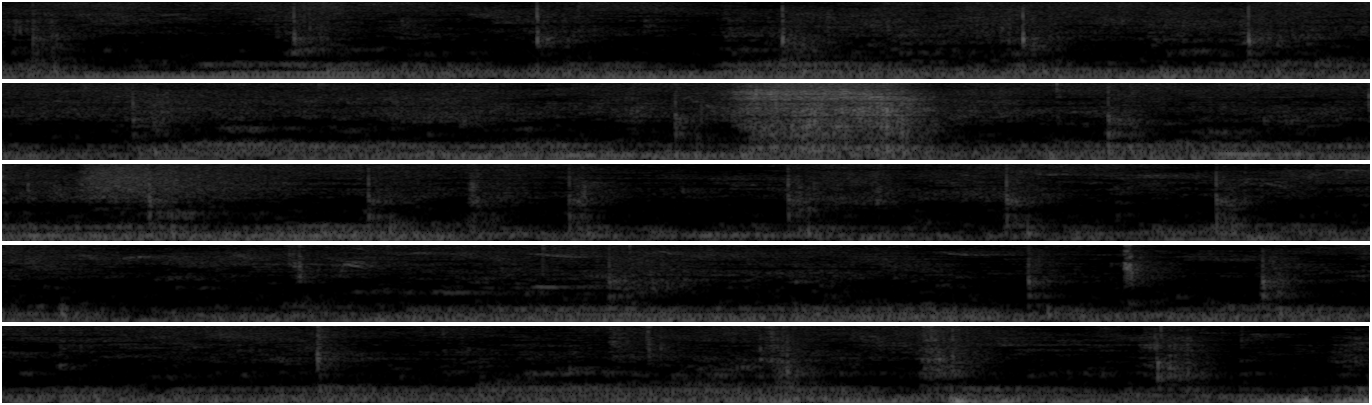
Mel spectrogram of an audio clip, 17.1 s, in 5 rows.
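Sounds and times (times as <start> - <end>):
faint birds chirping: 0.0 - 17.0
steady low hum: 0.0 - 17.0.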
